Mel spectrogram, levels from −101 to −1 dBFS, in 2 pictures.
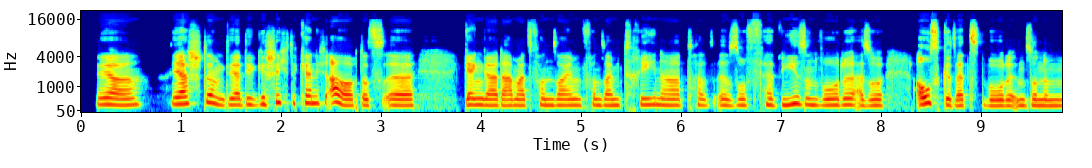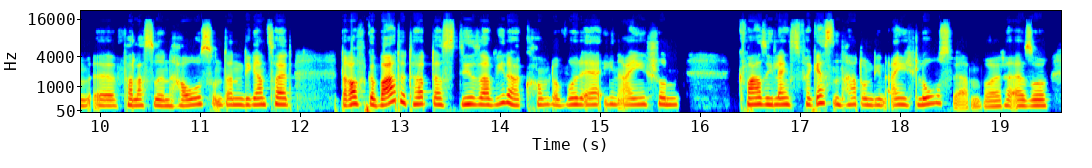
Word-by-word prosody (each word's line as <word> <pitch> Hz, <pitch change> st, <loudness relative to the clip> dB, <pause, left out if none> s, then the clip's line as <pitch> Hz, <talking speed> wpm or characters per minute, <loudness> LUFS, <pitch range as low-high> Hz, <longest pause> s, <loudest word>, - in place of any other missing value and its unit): Ja, 225 Hz, -1 st, +3 dB, 0.3 s
ja, 240 Hz, +1 st, +6 dB
stimmt. 250 Hz, -4 st, 0 dB
Ja, 220 Hz, 0 st, +3 dB
die 220 Hz, 0 st, -4 dB
Geschichte 270 Hz, +5 st, -2 dB
kenne 270 Hz, 0 st, +1 dB
ich -, -, -7 dB
auch, 200 Hz, -10 st, +6 dB
dass, 200 Hz, -1 st, -3 dB
äh, 200 Hz, -1 st, +2 dB, 0.5 s
Gengar 215 Hz, -2 st, +2 dB
damals 200 Hz, 0 st, 0 dB
von 210 Hz, -2 st, -3 dB
seinem 205 Hz, 0 st, -1 dB
von 210 Hz, -1 st, -5 dB
seinem 205 Hz, 0 st, -1 dB
Trainer 215 Hz, -2 st, -2 dB
tat 200 Hz, -2 st, -8 dB, 0.2 s
so 205 Hz, +1 st, -3 dB
verwiesen 215 Hz, +1 st, -2 dB
wurde, 210 Hz, +1 st, 0 dB
also, 195 Hz, 0 st, -1 dB, 0.3 s
ausgesetzt 210 Hz, -5 st, +2 dB
wurde 190 Hz, 0 st, 0 dB
in 195 Hz, +2 st, -3 dB
so 200 Hz, +1 st, -2 dB
'nem, 195 Hz, 0 st, -2 dB
äh, 190 Hz, 0 st, -3 dB
verlassenen 200 Hz, -1 st, -2 dB
Haus 220 Hz, +5 st, 0 dB
und 210 Hz, -, -6 dB
dann 220 Hz, 0 st, -2 dB
die 215 Hz, -, -3 dB
ganze 225 Hz, 0 st, 0 dB
Zeit 230 Hz, -2 st, +2 dB, 0.5 s
darauf 235 Hz, +4 st, +4 dB
gewartet 235 Hz, -, +6 dB
hat, 240 Hz, 0 st, 0 dB
dass 225 Hz, -2 st, -2 dB
dieser 225 Hz, -2 st, +1 dB
wiederkommt, 225 Hz, -3 st, -2 dB
obwohl 225 Hz, +3 st, -1 dB
er 225 Hz, 0 st, -2 dB
ihn 235 Hz, -1 st, -6 dB
eigentlich 225 Hz, +1 st, -3 dB
schon 225 Hz, -2 st, -2 dB, 0.6 s
quasi 230 Hz, 0 st, +4 dB
längst 230 Hz, -1 st, -1 dB
vergessen 235 Hz, -1 st, 0 dB
hat 230 Hz, 0 st, -4 dB
und 210 Hz, -1 st, -3 dB
ihn 205 Hz, -, -5 dB
eigentlich 225 Hz, +1 st, -3 dB
loswerden 255 Hz, +5 st, -3 dB
wollte, 175 Hz, +2 st, -4 dB
also 190 Hz, +1 st, 0 dB
215 Hz, 175 wpm, -20 LUFS, 200-230 Hz, 0.6 s, ja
